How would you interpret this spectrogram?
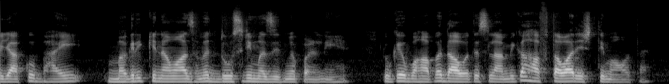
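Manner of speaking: soft, low, kindly address; gentle, affectionate. Shown as a demonstration. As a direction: speak lovingly to someone standing close. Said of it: "پیار سے بولوں گا".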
